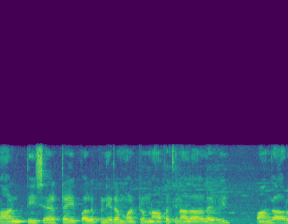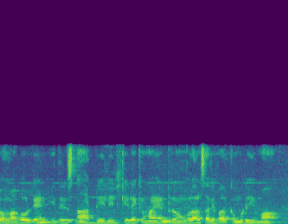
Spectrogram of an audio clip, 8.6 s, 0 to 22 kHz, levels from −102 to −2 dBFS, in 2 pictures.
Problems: background sounds at intervals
